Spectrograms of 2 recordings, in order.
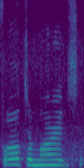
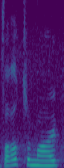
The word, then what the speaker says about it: Voldemort: name correctly the name Baltimore has a French origin oh and the T at the end of it the T at the end is silent excuse me um the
